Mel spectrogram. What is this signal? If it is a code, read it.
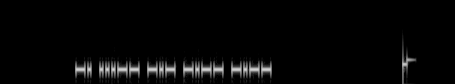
Morse code, heard as a keyed tone, about 40 wpm, 700 Hz. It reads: N3KYY
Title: USA Call Signs - 5 Characters - 4x Character Spacing - 40wpm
